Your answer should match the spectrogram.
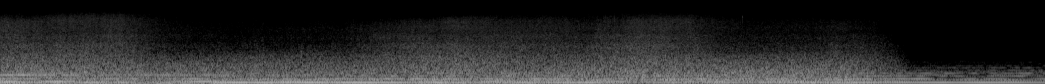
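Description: Ocean surf breaking on a rocky shore, a steady rushing wash, over soft ambient music with sustained low notes. The surf sound cuts off suddenly about nine seconds in, leaving only the music.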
